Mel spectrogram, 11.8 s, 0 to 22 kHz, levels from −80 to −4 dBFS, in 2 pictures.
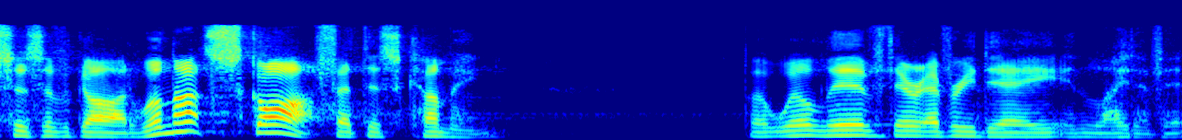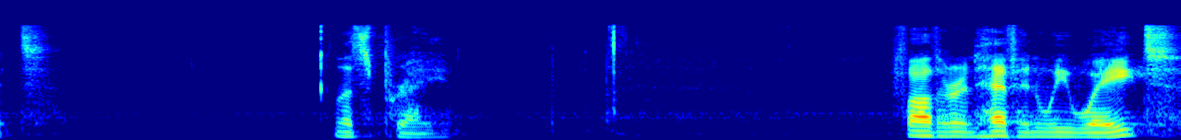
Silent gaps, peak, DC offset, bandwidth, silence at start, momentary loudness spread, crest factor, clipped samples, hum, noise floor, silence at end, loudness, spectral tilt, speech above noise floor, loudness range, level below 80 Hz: none; -10 dBFS; under 0.1%; 11 kHz; 0 s; 20 LU; 24 dB; under 0.1%; none; -73 dBFS; 0 s; -30 LUFS; -2 dB/octave; 41 dB; 16 LU; -84 dBFS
